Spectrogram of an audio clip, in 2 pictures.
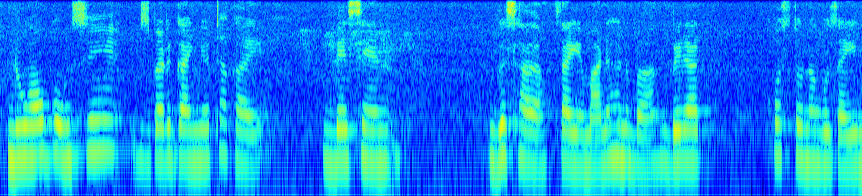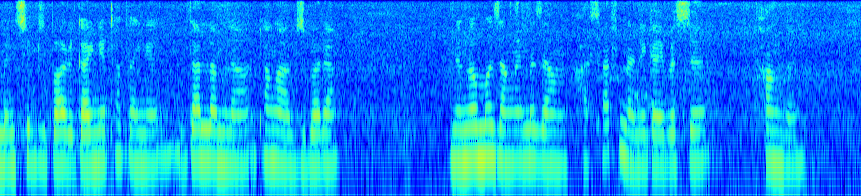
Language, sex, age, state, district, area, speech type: Bodo, female, 18-30, Assam, Kokrajhar, rural, spontaneous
